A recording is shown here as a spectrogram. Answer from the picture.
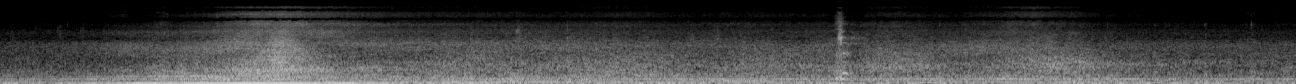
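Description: City street traffic at a junction, with a steady rumble of cars. A car passes close and loud about two to three seconds in, another passes more softly near the end, and there is a single sharp click about eight seconds in.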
